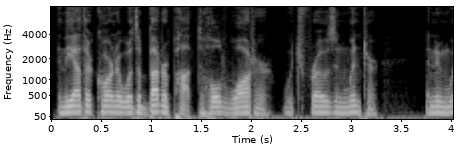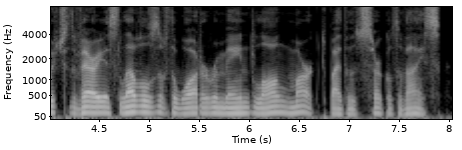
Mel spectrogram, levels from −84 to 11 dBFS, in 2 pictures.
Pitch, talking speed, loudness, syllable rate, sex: 110 Hz, 240 wpm, -20 LUFS, 6.4 syllables/s, male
